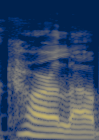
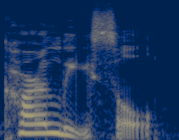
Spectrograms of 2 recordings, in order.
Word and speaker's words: Carlisle: And now I know how to pronounce Carlisle because last time I accidentally pronounced it Carlisle, because I am that cool.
